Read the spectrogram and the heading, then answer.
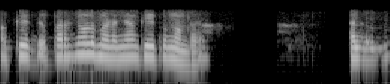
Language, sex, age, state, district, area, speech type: Malayalam, female, 45-60, Kerala, Pathanamthitta, rural, conversation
